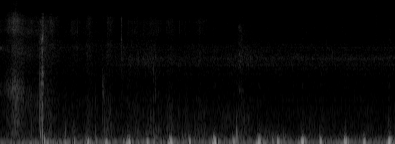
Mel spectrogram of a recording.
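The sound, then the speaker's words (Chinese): A young woman's fast heartbeat thumps steadily, faster than most people's. Each beat is a soft, deep double pulse repeating at a quick, even pace over a faint background hum, with no voices. “是小姐姐的心跳音，比一般人会快很多。”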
